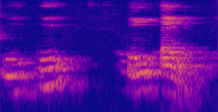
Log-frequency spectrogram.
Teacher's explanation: ऐसे स्वर जिनके उच्चारण में होठ व्रत के आकार का स्वरूप लेता हो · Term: व्रतमुखी स्वर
